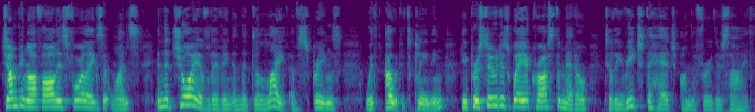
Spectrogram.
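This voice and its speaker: Woman reading a story with lively intonation. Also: medium pitch, moderate pace. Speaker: audiobook narrator. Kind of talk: expressive storybook narration.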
